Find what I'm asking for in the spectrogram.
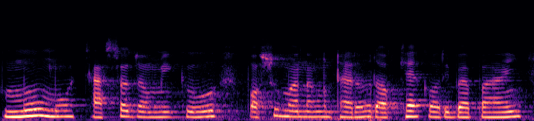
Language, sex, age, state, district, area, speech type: Odia, male, 18-30, Odisha, Khordha, rural, spontaneous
